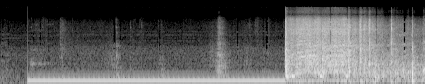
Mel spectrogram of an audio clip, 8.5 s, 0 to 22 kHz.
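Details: 1968 VW bus engine that sat 40 years in the dirt, cranking with a steady, quick starter spin and no compression puffs, then a loud rush. It had a dropped valve and no compression on 3 cylinders.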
